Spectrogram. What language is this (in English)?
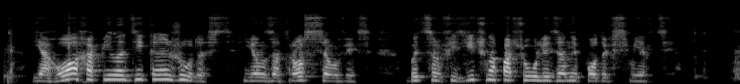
Belarusian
